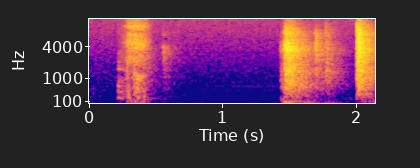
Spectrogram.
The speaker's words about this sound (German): bevor der dann jetzt rausgerannt ist und hier die Tür zugeknallt hat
